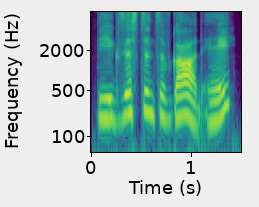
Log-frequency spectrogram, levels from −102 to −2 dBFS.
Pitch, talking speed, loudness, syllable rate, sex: 200 Hz, 200 wpm, -17 LUFS, 6.5 syllables/s, female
